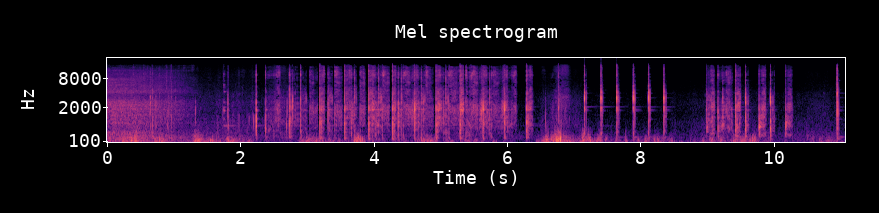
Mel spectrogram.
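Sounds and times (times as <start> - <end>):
crinkly rustling and scraping: 2.2 - 6.2.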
